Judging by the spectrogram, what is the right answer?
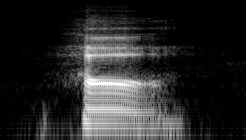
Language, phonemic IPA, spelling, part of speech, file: Hindi, /ɦɛː/, है, verb, Hi-है.ogg
- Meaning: inflection of होना (honā): 1. second-person singular intimate present indicative 2. third-person singular present indicative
